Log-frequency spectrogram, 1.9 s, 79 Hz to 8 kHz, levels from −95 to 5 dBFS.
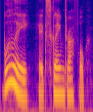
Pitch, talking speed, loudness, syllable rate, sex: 185 Hz, 95 wpm, -17 LUFS, 4.6 syllables/s, female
